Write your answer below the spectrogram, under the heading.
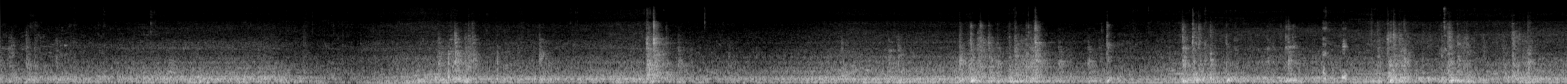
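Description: Hyundai crawler excavator's diesel engine running under load while the boom and bucket dig and lift soil, its pitch steady with a brief dip in level about three seconds in. Several sharp metal knocks and clanks from the working bucket and arm, the later ones in the second half.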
